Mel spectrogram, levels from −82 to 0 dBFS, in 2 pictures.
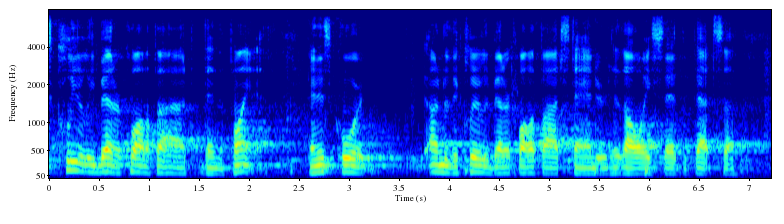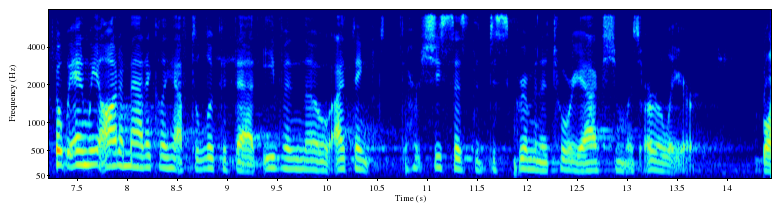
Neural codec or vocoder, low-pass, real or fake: vocoder, 44.1 kHz, 128 mel bands every 512 samples, BigVGAN v2; 7.2 kHz; fake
